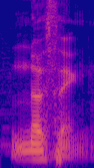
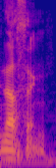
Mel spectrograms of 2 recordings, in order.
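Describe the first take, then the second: First: The word is said crisply, each syllable enunciated. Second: The word is said loosely, in a casual way. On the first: "a more received pronunciation is nothing" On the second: "you could misconstrue nothing there as being like N U H"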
